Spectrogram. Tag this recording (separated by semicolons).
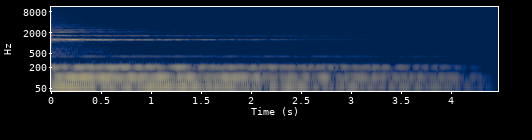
bell; bell-tone; bong; dong; gong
